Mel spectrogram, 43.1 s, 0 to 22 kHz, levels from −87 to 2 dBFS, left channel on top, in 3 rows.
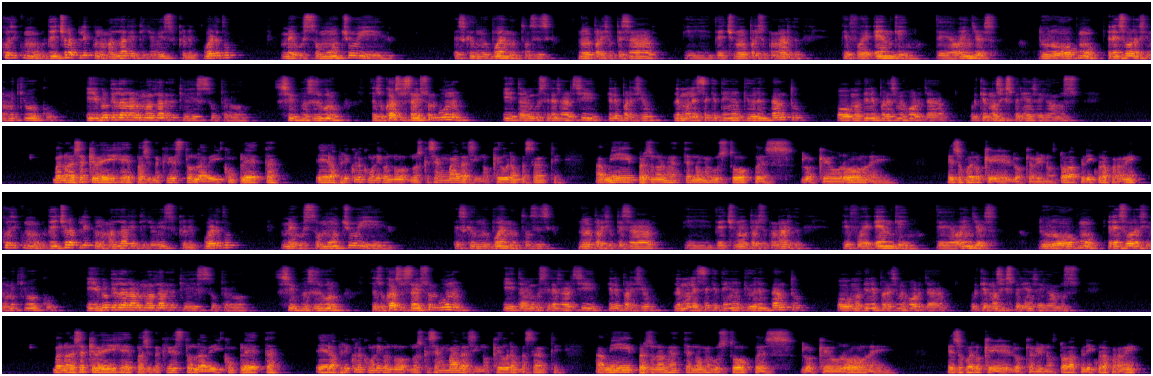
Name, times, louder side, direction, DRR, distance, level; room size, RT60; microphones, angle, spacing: voice 1, 0.0-2.9 3.5-4.9 5.6-6.8 7.2-8.1 8.5-10.0 10.5-12.4 13.0-15.0 15.4-17.4 17.8-18.6 19.0-20.1 20.6-24.3 24.8-26.1 26.5-27.8, equal, 35° left, 2 dB, 1.0 m, -25 dB
voice 2, 29.4-32.1 32.6-35.5 36.1-39.8 40.5-42.9, equal, 5° left, -2 dB, 0.5 m, -22 dB
2.8 x 2.5 x 2.6 m, 0.27 s
head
